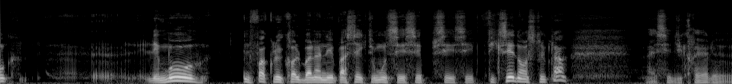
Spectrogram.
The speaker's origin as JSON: {"language": "French", "town": "Créteil", "region": "Île-de-France", "country": "France", "tie": "born or raised there", "said": "Et moi, je suis né en 68, je suis né à Maisons-la-Porte, j'ai grandi à Créteil."}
